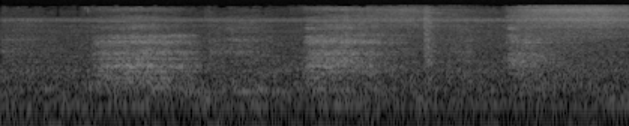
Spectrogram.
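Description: A man blowing breaths through a scuba BCD's oral inflator mouthpiece to inflate the bladder by mouth: three soft rushes of air, the first about half a second in, the last near the end.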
